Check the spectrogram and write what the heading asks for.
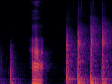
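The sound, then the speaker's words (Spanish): Four firm, evenly spaced knocks on a door, fairly loud, come right after a short vocal sound, each rap landing with a quick, sharp thud. “Y, de la manera que la estén tocando. Porque no es lo mismo que,”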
